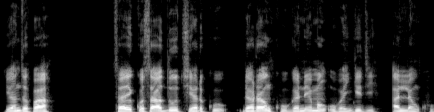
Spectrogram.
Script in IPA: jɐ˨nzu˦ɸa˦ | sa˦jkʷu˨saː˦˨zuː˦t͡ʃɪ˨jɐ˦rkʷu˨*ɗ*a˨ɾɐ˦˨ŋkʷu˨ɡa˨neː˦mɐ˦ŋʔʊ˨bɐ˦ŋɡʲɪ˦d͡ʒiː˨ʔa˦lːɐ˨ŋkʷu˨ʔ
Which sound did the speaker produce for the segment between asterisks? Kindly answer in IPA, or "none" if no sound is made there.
d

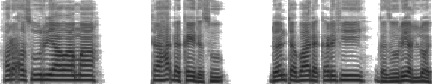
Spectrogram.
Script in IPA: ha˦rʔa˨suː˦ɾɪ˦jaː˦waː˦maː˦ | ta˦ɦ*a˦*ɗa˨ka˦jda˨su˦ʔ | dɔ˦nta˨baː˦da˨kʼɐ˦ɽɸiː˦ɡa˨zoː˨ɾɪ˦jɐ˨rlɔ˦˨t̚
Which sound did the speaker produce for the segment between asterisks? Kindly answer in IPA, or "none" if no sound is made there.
a˦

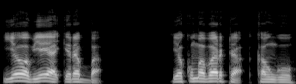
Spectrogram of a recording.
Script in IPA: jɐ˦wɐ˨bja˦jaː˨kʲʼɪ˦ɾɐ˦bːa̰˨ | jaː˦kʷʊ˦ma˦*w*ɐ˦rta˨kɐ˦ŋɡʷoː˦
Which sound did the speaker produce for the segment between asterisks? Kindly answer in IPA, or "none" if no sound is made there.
b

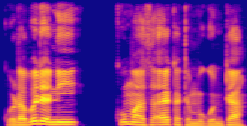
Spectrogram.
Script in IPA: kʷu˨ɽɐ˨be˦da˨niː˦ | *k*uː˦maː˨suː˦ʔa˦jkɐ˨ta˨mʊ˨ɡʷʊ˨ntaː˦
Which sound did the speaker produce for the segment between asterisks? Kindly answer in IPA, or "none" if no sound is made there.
k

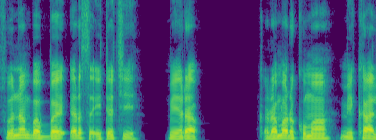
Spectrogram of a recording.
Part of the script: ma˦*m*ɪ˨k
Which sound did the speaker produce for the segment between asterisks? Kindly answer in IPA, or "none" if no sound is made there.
m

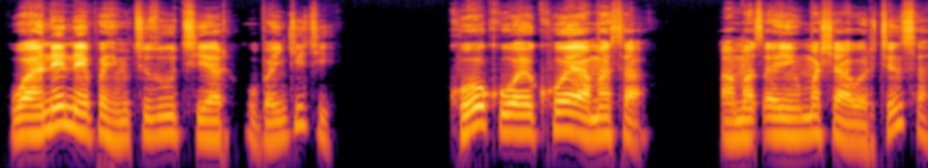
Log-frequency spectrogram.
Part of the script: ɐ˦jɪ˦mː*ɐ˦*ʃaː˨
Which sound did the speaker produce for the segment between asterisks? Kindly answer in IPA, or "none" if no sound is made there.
ɐ˦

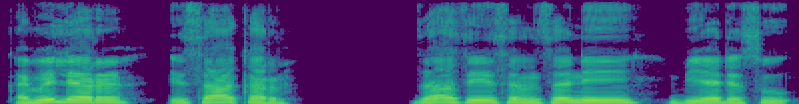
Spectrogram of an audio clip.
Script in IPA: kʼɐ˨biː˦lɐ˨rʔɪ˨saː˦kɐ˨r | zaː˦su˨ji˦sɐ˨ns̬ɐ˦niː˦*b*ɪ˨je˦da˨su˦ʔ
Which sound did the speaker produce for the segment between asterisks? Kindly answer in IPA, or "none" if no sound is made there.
b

